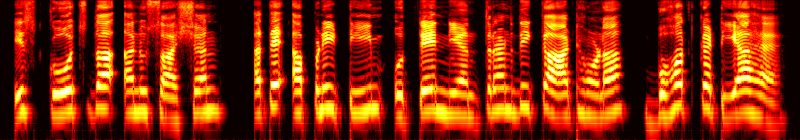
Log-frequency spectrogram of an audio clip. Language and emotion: Punjabi, disgusted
